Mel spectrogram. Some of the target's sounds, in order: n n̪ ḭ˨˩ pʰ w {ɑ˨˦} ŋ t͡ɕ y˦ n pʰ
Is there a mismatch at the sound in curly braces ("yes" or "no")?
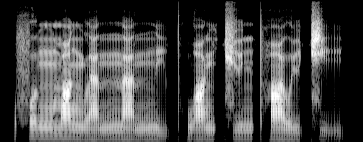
yes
